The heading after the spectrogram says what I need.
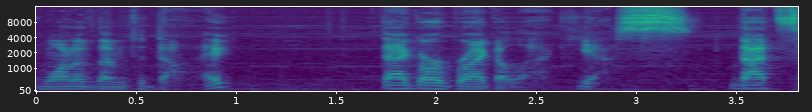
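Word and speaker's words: Dagor Bragollach: Dagor Bragalak, yes. That's how you pronounce it.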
